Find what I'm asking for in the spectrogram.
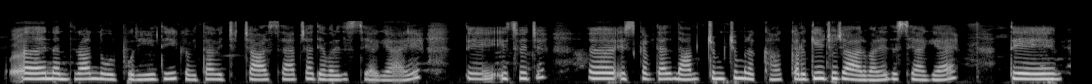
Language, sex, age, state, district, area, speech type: Punjabi, female, 18-30, Punjab, Pathankot, rural, spontaneous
